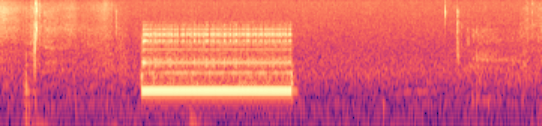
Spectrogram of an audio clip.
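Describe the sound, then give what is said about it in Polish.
A single electronic ringback tone from a phone call to a guest during an on-air broadcast sounds for about a second. It is a steady, loud harmonic buzz that starts and stops abruptly, with low background noise and no talking around it. “Już dzwonimy.”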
